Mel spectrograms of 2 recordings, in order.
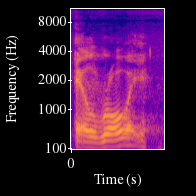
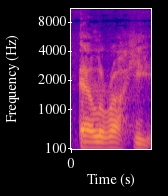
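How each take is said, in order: First: The last part is one gliding syllable, like 'Roy'. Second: The last part is two syllables, 'ra' then 'ee'. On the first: This is a common anglicized reading of the name. The speaker calls it wrong. "You will hear preachers say El Roy. Sounds southern to me" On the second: This is closer to the original Hebrew. The speaker calls it right. "the Hebrew pronunciation is much closer to El Ra'i"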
